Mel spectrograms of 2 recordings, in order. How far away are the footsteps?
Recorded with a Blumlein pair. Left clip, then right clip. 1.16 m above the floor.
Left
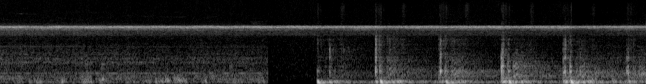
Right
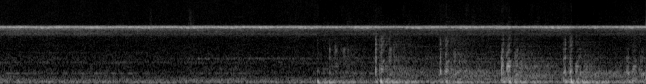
About 7 m.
